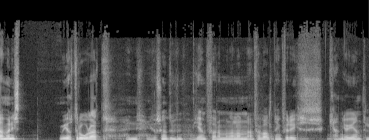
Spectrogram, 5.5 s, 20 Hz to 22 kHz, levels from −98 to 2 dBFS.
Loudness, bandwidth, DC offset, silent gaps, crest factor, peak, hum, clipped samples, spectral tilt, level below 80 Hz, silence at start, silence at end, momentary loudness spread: -22 LUFS; 19 kHz; under 0.1%; none; 20 dB; 0 dBFS; none; under 0.1%; -4.5 dB/octave; -52 dBFS; 0 s; 0 s; 11 LU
